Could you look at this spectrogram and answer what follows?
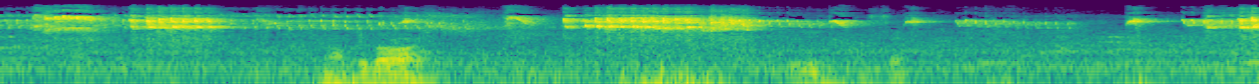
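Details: Song of a male Javan bush lark: high, rapid, buzzy trilled phrases held for a second or more, with brief gaps. A low human voice is heard briefly in the background.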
